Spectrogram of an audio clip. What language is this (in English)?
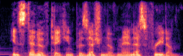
English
